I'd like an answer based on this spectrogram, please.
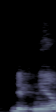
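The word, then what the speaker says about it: dyspnoea: वो डिसीज है, ठीक है, डिप्निया बोलते हैं इसको. एस साइलेंट है.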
